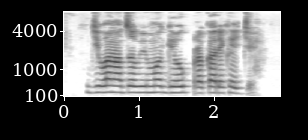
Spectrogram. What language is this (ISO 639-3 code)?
mar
